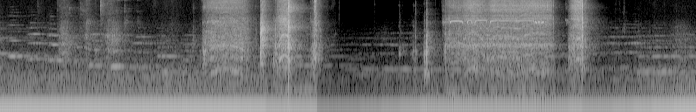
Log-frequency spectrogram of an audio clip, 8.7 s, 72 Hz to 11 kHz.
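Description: Power drill boring a hole with a 1/8 inch bit while building a pedal board power supply: two loud whirring bursts of drilling separated by a short pause, over a low steady hum.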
